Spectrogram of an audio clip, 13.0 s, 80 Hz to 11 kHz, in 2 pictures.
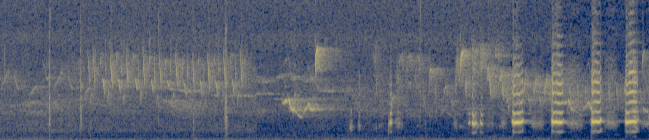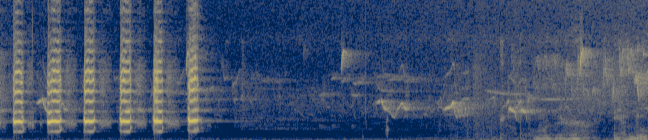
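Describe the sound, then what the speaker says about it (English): A series of about eight rapid, evenly spaced wild turkey gobbles rings out from far off, with fainter bird calls before and after in an otherwise quiet setting. "2 gobbles, but they now sound really distant, so I think it's because the turkeys are on the ground"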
